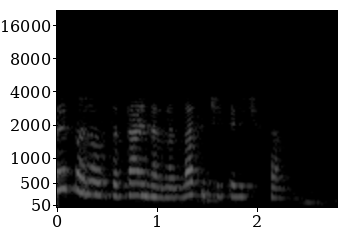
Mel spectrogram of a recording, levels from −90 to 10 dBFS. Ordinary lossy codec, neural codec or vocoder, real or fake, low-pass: Opus, 64 kbps; codec, 32 kHz, 1.9 kbps, SNAC; fake; 3.6 kHz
